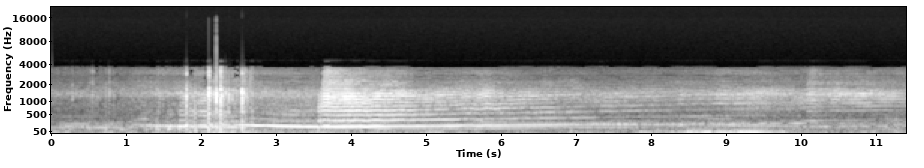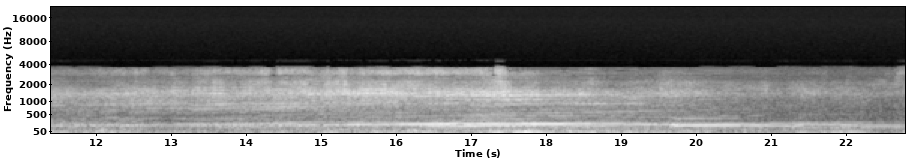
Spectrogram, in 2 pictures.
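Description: Race car engines roar past at speed, one after another, their pitch dropping as they pass.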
